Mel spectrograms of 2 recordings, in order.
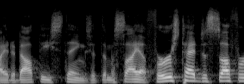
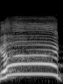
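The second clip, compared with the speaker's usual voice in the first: high, loud freak-out "Ah!"; sudden high-pitched mock yell of terror; mock terrified scream; 7 dB louder than usual. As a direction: imitate disciples screaming in fright. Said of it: "they're freaking out. They're all terrified".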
